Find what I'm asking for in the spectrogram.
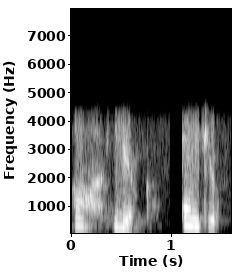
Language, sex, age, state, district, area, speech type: Assamese, female, 18-30, Assam, Udalguri, rural, conversation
